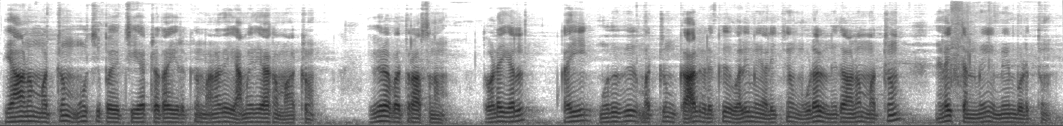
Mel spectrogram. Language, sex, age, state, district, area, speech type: Tamil, male, 60+, Tamil Nadu, Kallakurichi, rural, spontaneous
